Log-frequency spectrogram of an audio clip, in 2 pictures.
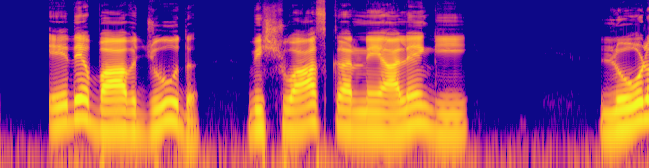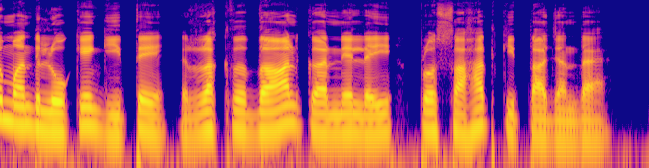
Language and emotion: Dogri, neutral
